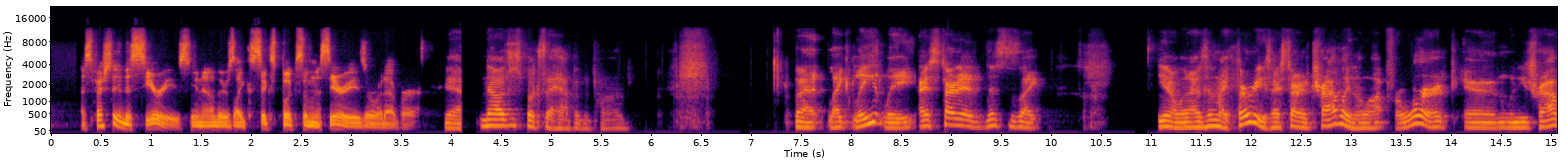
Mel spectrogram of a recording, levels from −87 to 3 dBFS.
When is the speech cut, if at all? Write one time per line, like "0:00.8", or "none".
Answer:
0:04.1
0:08.6

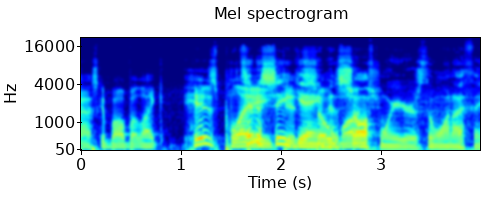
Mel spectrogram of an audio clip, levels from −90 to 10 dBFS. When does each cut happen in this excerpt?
none

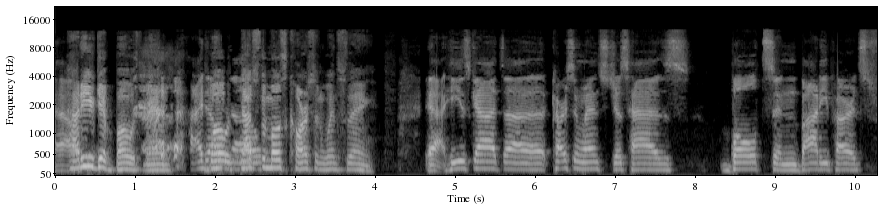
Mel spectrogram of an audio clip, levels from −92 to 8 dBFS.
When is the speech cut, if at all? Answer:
none

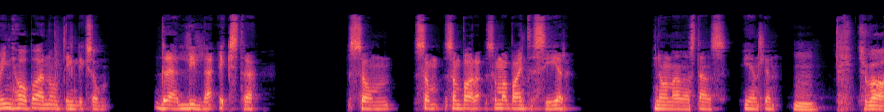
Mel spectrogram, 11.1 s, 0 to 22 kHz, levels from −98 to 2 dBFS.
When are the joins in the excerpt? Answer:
0:09.8

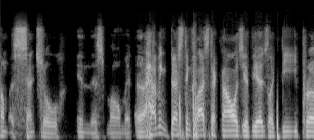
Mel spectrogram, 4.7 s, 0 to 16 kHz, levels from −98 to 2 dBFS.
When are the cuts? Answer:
0:02.0

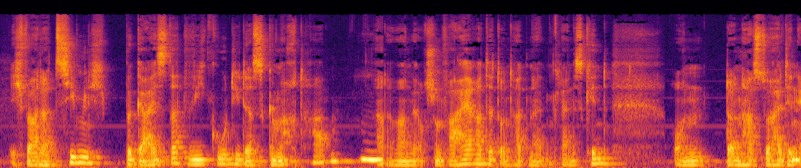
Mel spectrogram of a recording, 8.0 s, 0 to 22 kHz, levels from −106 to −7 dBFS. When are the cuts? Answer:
0:03.8
0:06.6

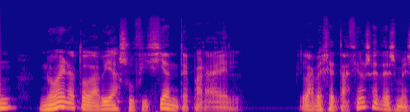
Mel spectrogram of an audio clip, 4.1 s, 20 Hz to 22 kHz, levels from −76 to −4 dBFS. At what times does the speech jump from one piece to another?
0:02.9

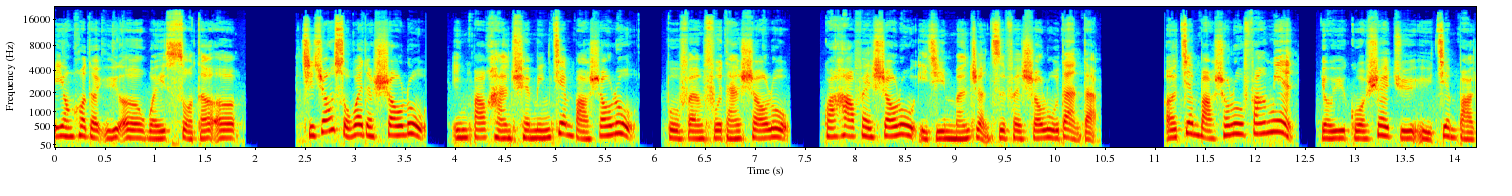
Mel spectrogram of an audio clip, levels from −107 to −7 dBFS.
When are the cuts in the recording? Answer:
0:10.1

